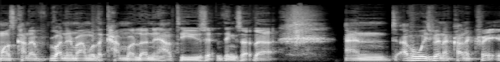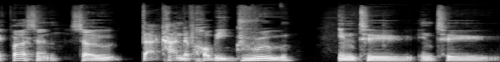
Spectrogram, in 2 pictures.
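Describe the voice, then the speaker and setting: A man's voice: lowish voice, a bit bright. A young man from London with a London accent, chatting casually as an interview guest, rambling through restarts and fillers. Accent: London English. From London, England. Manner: chatty, many restarts and fillers, self-deprecating. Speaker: guest, videographer.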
